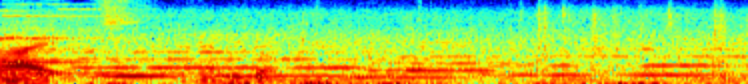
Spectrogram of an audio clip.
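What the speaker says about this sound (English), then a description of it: "This waterfall is really loud." Loud rushing waterfall in the video game Final Fantasy XIV Endwalker, a steady broad roar heard alongside game music, with a voice speaking over part of it.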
